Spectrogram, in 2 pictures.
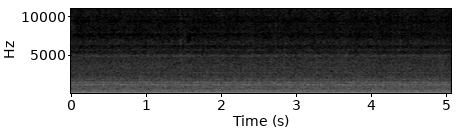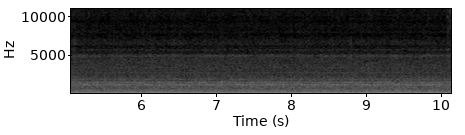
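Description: Sputter coater running mid-cycle: a steady, unchanging low mechanical hum from its vacuum pump, holding the chamber at low argon pressure while the plasma sputters gold onto the samples.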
